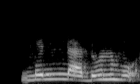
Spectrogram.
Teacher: نون ساکن اور تنوین کے بعد جب لام یا را میں سے کوئی حرف دوسرے لفظ میں آ جائے، دوسرے کلمہ میں آ جائے تو وہاں بغیر غنہ کے ادغام کریں گے اور نون کی آواز بھی باقی نہیں رہے گی. ٹھیک ہے، بغیر غنہ کے ادغام ہوگا، غنہ نہیں ہوگا، ناک میں آواز نہیں جائے گی اس کی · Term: غنہ کے بغیر ادغام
